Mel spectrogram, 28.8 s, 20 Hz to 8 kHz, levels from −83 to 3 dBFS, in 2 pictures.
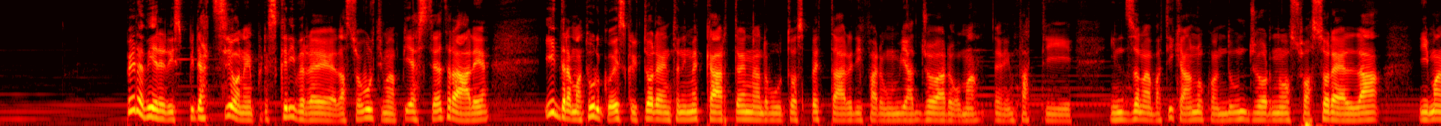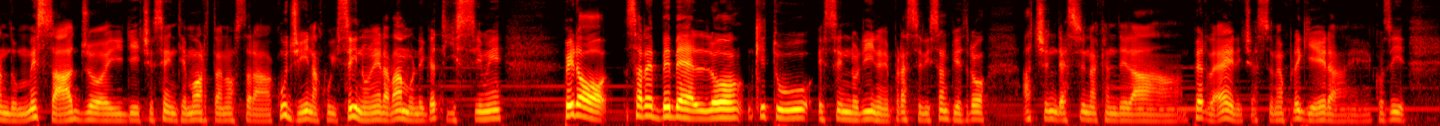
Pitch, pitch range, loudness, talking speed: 120 Hz, 110-135 Hz, -28 LUFS, 160 wpm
